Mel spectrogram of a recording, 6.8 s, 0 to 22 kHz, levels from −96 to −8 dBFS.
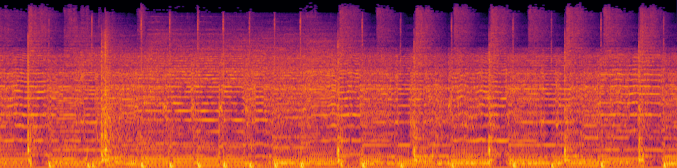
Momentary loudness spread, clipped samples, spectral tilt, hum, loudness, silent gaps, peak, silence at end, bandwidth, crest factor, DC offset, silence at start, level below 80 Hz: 2 LU; under 0.1%; -3.5 dB/octave; none; -21 LUFS; none; -2 dBFS; 0 s; over 20 kHz; 20 dB; 1%; 0 s; -32 dBFS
